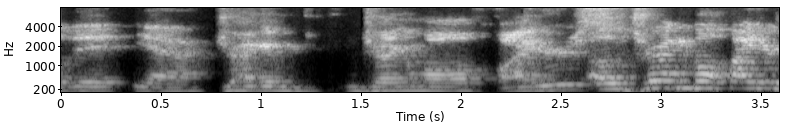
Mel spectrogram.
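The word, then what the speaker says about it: FighterZ: No, Dragon Ball Fighters. That's what it is. Z. No Z. With a Z at the end. It's a Z at the end, but you don't pronounce the Z.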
